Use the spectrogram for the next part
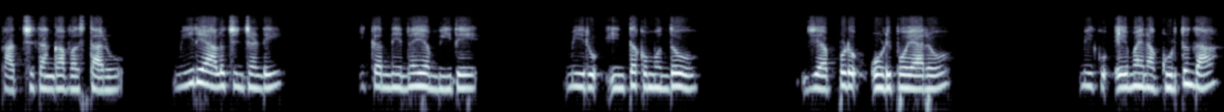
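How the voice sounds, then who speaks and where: A woman delivers scripted motivational narration at medium pitch, flat and a little mellow in tone. She addresses the listener directly, taking a deliberate, instructive approach.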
